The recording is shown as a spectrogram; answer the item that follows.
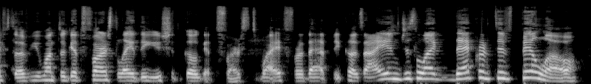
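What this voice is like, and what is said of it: Put-on Russian woman's accent. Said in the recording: “could you do the Melania impersonation? ... it's just my Russian ... multifunctional standard issue Russian lady accent”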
